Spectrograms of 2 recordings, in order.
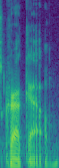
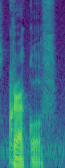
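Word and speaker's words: Kraków: place kov yeah oh is the place you referred to as krackow is kwolf oh it's pronounced with a different sound on the end of word oh I got you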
